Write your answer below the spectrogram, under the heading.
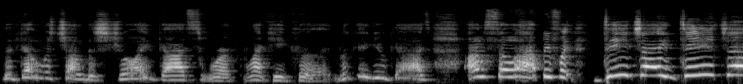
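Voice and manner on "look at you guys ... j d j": excited gushing. Retold or imitated. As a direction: gush with joy, high and stretched. Friend gushing retold.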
